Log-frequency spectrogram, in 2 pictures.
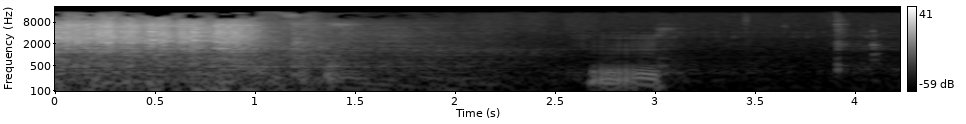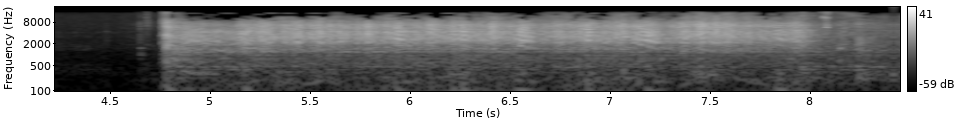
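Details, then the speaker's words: AMC Eagle carbureted engine, cold windy day, new Optima battery, vac advance just moved from ported to manifold vacuum: long cranking with no catch, repeated attempt still won't fire. Owner suspects not enough choke; carburetor burping fuel out. "it's probably because i do not have enough choke let's want to start really bad it's just burping fuel out too that's not cool"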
